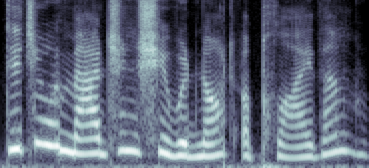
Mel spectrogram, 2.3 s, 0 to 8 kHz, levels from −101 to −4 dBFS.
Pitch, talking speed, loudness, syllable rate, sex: 270 Hz, 210 wpm, -15 LUFS, 5.4 syllables/s, female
